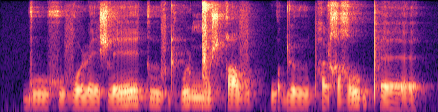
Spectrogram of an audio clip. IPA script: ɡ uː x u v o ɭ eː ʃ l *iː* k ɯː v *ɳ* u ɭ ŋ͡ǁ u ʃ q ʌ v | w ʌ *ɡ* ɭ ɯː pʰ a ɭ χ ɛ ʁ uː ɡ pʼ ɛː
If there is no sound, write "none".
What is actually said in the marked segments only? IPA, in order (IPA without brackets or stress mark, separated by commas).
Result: eː, ɖʱ, ɡ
